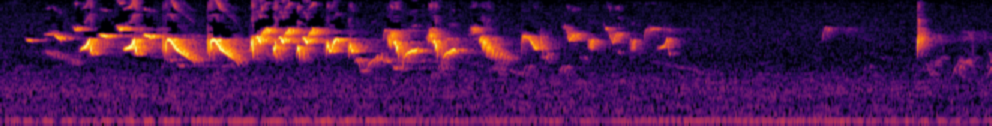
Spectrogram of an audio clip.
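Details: Indigo bunting, a bird still finishing its molt into adult plumage, visiting an area where the species had just arrived that week. Its song is a quick run of high, sweet paired chirps and slurred notes that fades out after about four seconds, over a steady low hum.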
